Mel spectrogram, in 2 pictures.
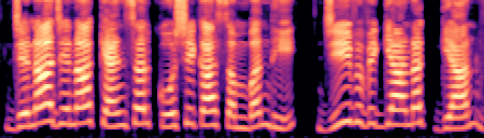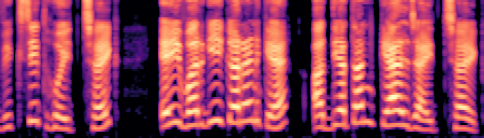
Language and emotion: Maithili, neutral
